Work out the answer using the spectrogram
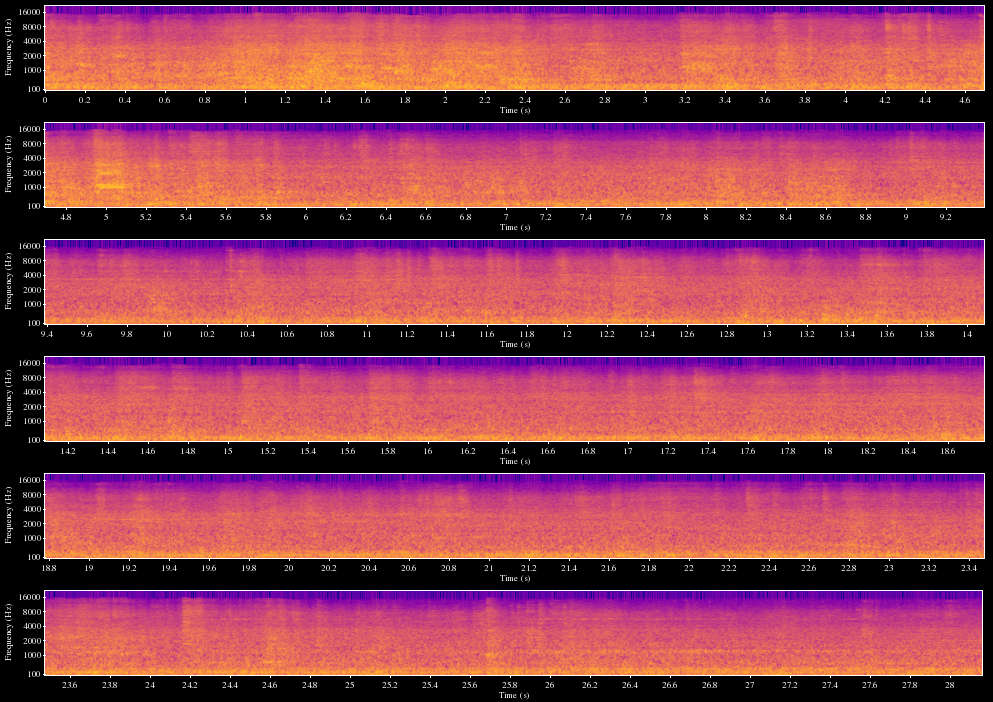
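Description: Freight train of covered hopper cars rolling past at steady speed: a continuous rumble of steel wheels on rail with clattering clicks over the rail joints, a little louder in the first few seconds.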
